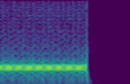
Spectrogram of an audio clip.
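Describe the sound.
A telephone dial tone, a single steady pure hum held at constant pitch and loudness for nearly a second, then cutting off abruptly into silence.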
